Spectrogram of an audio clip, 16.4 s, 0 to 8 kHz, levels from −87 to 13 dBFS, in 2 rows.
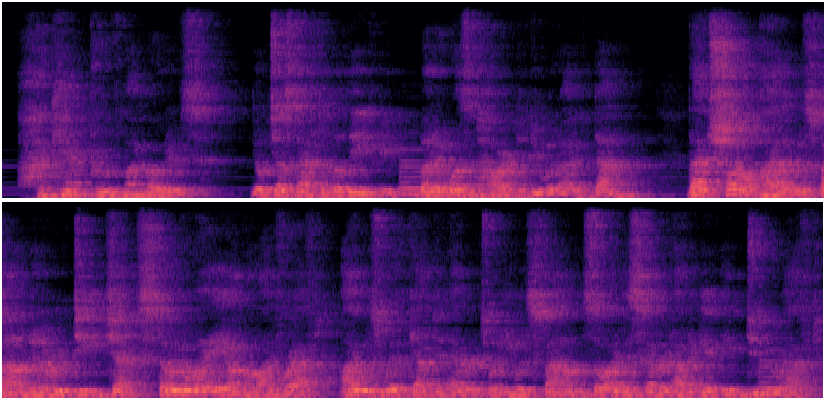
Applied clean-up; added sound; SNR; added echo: none; Keyboard (musical); 20 dB; reverberation time 1.1 s.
